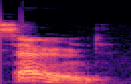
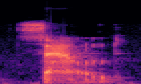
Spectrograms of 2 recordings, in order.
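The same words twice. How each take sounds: First: An Irish accent, with a smaller vowel. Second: A North American accent, mouth wide open. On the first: "for an Irish person, it's sound" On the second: "for North Americans, we just say sound"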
